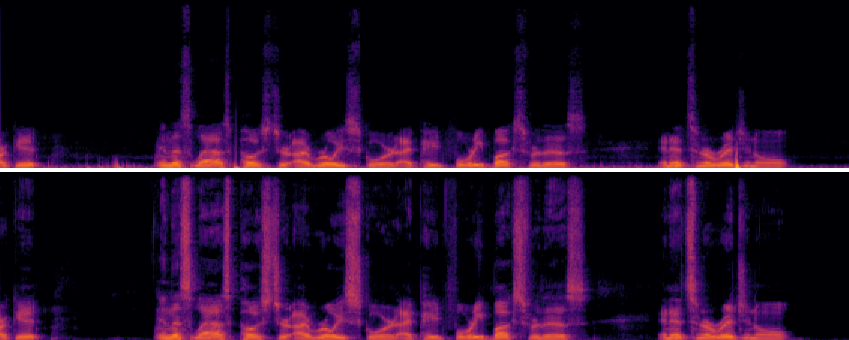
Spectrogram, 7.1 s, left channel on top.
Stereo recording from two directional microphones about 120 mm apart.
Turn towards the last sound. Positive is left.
turn(degrees=-25)  # may be behind; listen again after turning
